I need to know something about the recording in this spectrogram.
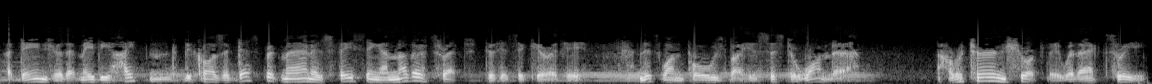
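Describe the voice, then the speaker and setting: A man with an American accent hosting a radio drama, narrating in a measured, ornate and ominous storytelling way. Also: on the low side, creaky. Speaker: host and narrator. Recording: tinny old radio broadcast.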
